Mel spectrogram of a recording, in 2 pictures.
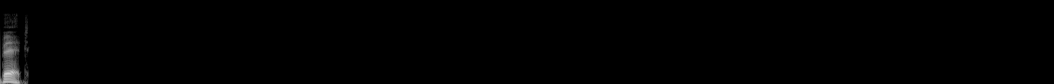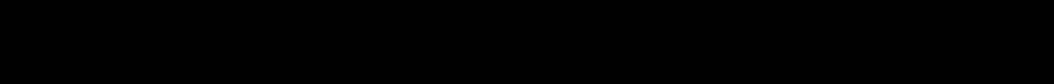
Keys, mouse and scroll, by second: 1.3 shift+click, 5.5 middle click, 6.5 KP_3, 7.0 shift+l, 9.9 click.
